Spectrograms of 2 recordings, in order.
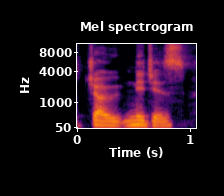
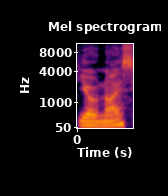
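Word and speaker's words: Nijs: let's say English native you probably read his name as Joe nides um but it's pronounced Yonce he's Belgian and um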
